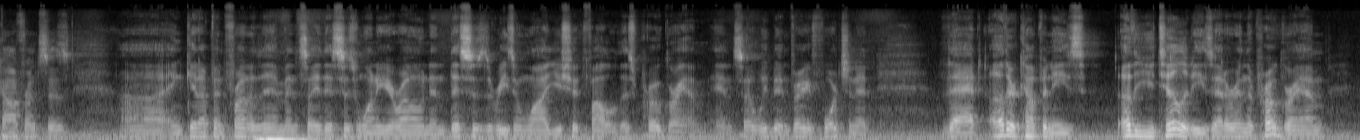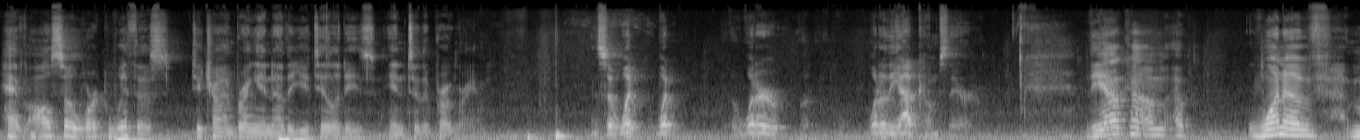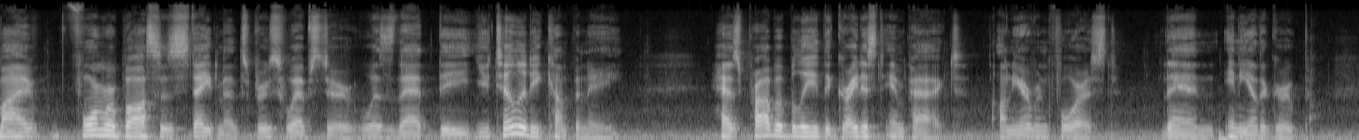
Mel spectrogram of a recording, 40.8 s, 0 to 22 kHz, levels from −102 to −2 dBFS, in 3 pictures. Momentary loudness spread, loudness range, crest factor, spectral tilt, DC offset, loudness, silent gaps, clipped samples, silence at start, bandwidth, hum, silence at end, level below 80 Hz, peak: 19 LU; 8 LU; 18 dB; -5.5 dB/octave; under 0.1%; -31 LUFS; none; under 0.1%; 0 s; 19 kHz; none; 0 s; -38 dBFS; -12 dBFS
